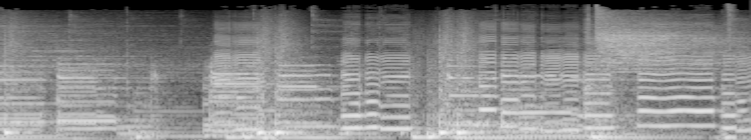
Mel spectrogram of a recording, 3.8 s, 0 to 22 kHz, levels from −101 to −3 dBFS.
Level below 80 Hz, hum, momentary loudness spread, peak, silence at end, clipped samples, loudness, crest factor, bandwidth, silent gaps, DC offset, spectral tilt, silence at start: -30 dBFS; none; 6 LU; -2 dBFS; 0 s; under 0.1%; -16 LUFS; 14 dB; 19.5 kHz; none; under 0.1%; -4 dB/octave; 0 s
